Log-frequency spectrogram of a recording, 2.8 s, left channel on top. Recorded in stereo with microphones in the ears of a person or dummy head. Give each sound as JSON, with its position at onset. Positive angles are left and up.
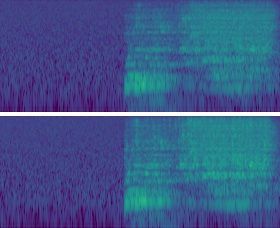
{"t": 1.2, "sound": "a toilet flushing", "side_deg": -50, "distance_m": 7.0}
